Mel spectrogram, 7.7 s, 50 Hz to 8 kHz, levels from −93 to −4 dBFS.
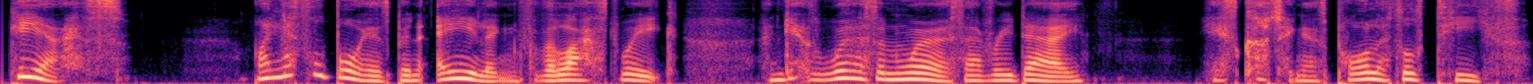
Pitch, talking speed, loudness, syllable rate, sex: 205 Hz, 195 wpm, -18 LUFS, 5.6 syllables/s, female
